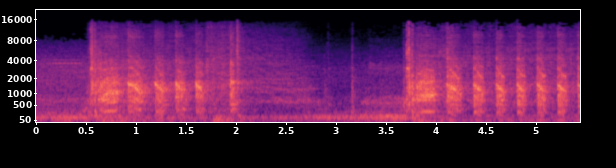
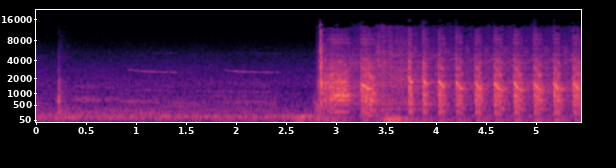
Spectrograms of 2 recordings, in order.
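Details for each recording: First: 1991 Honda CRX Si with JDM B16A swap, after fixing a no-start by restoring fuel pressure (tank was low on fuel): two bursts of steady cranking at two to three beats a second, engine catching; normal start. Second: 1991 Honda CRX Si with JDM B16A swap: starter spins engine at an even, brisk rhythm about five seconds without firing, then stops; crank no start, likely because it is out of fuel.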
